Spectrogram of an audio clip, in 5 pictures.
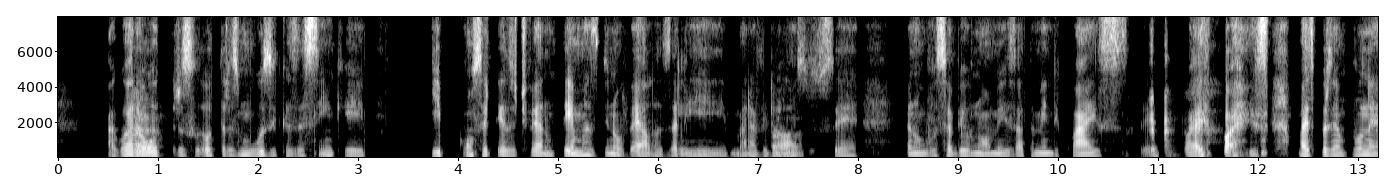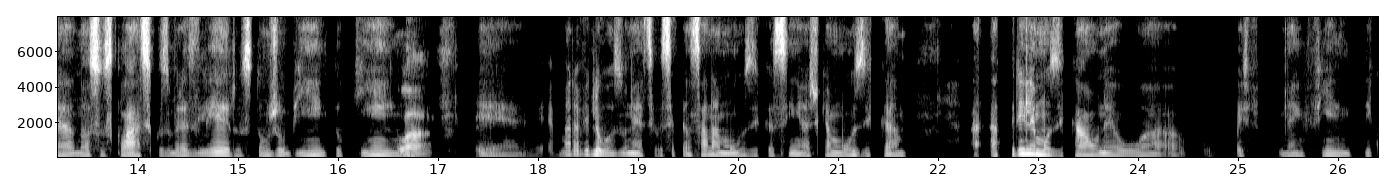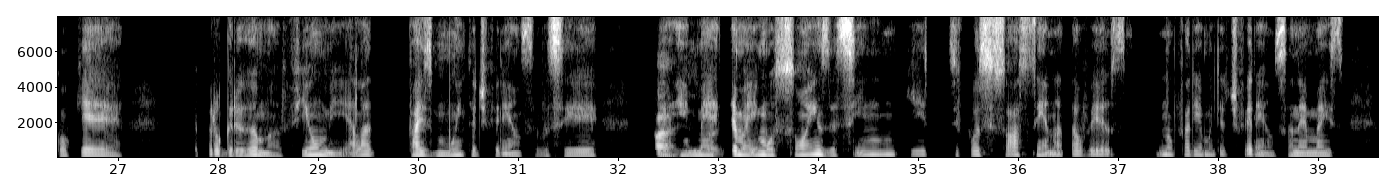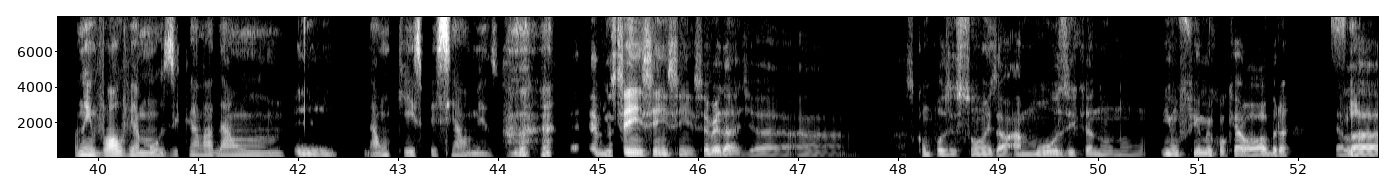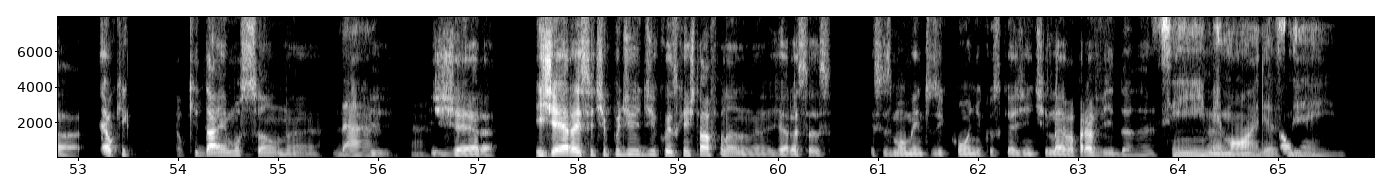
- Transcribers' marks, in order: laugh; tapping; chuckle
- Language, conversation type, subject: Portuguese, podcast, De que forma uma novela, um filme ou um programa influenciou as suas descobertas musicais?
